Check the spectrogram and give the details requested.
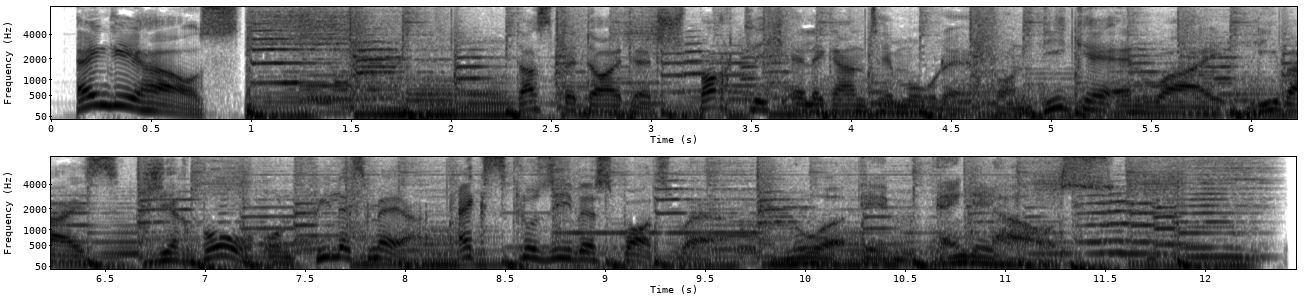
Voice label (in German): Werbung; Kitzbühel Tourismus “Winterspot”; Engelhaus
